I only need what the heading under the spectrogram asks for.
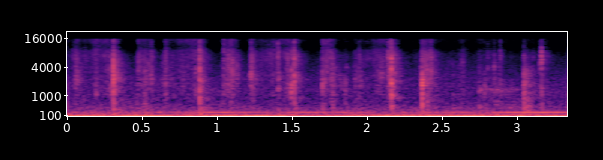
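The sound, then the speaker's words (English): Playing cards being shuffled back into a deck during a card game, a run of quick, crisp riffling snaps over about three seconds, moderately loud, with a low steady hum underneath and no talking. “Shuffle that back.”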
